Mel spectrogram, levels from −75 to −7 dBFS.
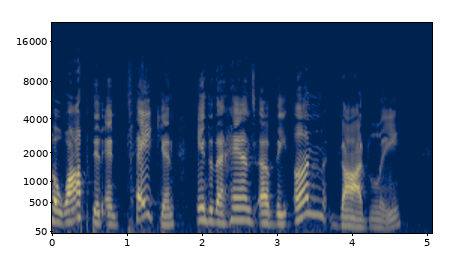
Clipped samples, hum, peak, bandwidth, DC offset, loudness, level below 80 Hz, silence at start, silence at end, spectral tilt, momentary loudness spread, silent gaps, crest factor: under 0.1%; none; -10 dBFS; 15.5 kHz; under 0.1%; -29 LUFS; -64 dBFS; 0 s; 0.45 s; -4.5 dB/octave; 14 LU; none; 20 dB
